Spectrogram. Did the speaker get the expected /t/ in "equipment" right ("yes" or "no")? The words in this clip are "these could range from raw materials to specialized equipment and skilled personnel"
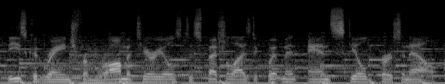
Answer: yes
